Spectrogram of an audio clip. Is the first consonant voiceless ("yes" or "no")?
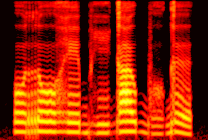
no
